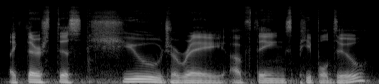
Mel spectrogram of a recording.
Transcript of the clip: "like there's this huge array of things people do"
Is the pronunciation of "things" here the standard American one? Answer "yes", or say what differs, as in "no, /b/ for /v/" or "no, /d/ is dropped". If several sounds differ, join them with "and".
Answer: yes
